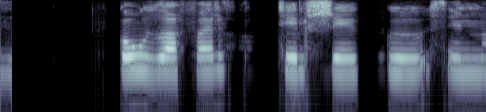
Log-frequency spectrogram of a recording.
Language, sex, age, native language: Icelandic, male, 8, Icelandic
